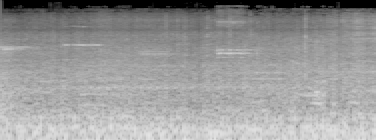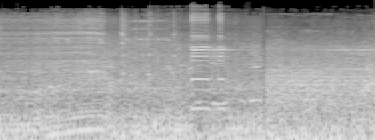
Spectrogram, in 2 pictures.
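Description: Dense street traffic in Hyderabad on the way to the Numaish exhibition grounds, a loud continuous roar of engines with several short horn toots near the end, close by.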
